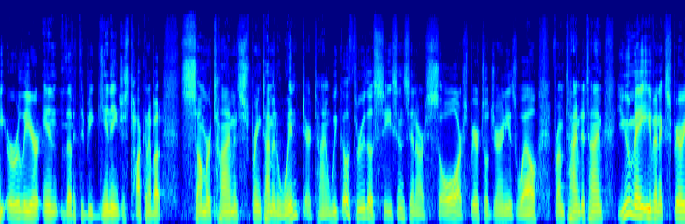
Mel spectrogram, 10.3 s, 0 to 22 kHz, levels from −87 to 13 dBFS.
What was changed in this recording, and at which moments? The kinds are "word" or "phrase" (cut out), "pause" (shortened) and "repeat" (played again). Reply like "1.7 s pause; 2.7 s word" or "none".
1.1 s phrase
